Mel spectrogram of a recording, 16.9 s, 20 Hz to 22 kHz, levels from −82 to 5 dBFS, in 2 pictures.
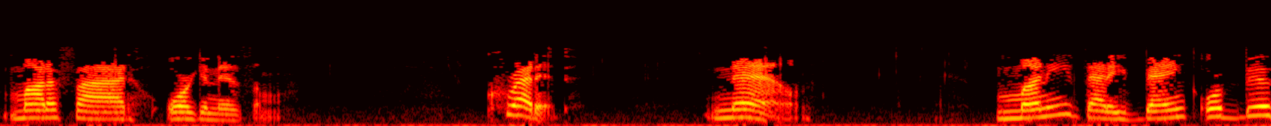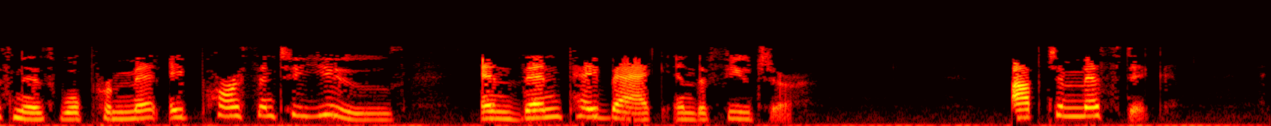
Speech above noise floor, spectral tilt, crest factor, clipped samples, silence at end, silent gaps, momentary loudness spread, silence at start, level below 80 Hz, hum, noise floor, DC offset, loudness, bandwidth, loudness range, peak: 28 dB; -2 dB/octave; 24 dB; under 0.1%; 0.25 s; none; 17 LU; 0.1 s; -58 dBFS; none; -54 dBFS; under 0.1%; -25 LUFS; 5.8 kHz; 4 LU; -2 dBFS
